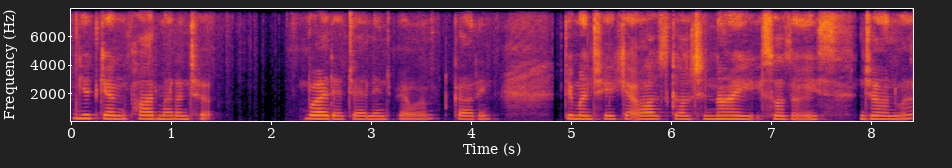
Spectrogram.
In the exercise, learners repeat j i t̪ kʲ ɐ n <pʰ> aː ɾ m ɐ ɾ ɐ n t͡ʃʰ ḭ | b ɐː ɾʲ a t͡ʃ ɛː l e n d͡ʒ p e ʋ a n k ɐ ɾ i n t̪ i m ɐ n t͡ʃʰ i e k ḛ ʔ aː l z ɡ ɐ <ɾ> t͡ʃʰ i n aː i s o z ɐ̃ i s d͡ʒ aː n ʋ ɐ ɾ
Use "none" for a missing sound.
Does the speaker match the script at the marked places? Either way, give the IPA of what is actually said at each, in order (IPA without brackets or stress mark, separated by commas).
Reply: pʰ, l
